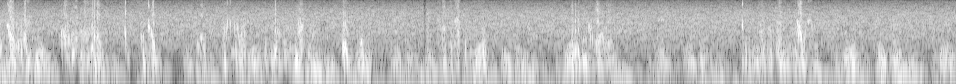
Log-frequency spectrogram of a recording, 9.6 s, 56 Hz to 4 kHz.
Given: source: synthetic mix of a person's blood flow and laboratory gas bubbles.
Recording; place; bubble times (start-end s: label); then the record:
Doppler ultrasound of blood flow; precordium
0.00-0.46 s: bubbles
0.59-1.04 s: bubbles
1.22-1.31 s: bubbles
1.38-1.60 s: bubbles
1.96-2.07 s: bubbles
2.21-2.50 s: bubbles
2.63-3.08 s: bubbles
3.40-3.53 s: bubbles
3.57-3.75 s: bubbles
4.40-4.89 s: bubbles
5.67-6.14 s: bubbles
7.39-7.54 s: bubbles
7.58-8.21 s: bubbles
From the record:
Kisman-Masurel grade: 233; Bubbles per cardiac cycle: several, 3 to 8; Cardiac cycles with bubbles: 50 to 99%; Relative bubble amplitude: loud (0.450 to 0.775); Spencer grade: 3 (all of the cardiac periods contain showers or single bubble signals, but not dominating or overriding the cardiac motion signals); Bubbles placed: anywhere in the cardiac cycle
